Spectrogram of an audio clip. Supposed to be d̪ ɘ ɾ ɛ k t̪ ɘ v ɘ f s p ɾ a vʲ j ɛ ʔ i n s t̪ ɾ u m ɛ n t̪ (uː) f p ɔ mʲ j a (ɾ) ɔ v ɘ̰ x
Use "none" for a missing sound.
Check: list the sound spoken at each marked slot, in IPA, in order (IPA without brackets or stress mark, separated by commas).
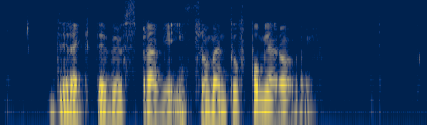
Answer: u, ɾ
